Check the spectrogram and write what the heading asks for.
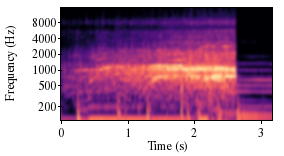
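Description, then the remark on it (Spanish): A burst of applause sound effect, a dense wash of clapping that holds steady for a couple of seconds and then cuts off abruptly, a canned effect played on cue by a host. “Yo soy el de los efectos acá porque me puedo poner el aplauso en cualquier momento.”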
